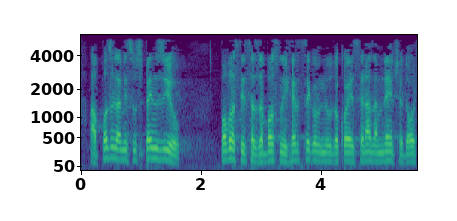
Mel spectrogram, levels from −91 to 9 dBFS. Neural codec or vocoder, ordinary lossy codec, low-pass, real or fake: none; none; 5.4 kHz; real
